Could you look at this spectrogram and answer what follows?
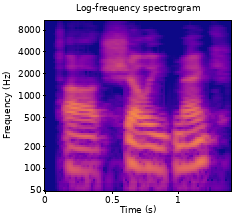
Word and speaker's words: Shelley Menk: And today with us on the podcast, I have first Shelly Menke. Correct pronunciation there, Shelly?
